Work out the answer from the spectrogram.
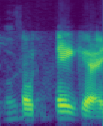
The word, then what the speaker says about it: bottega: Bottega, is that how you pronounce it? Bottega, yes.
